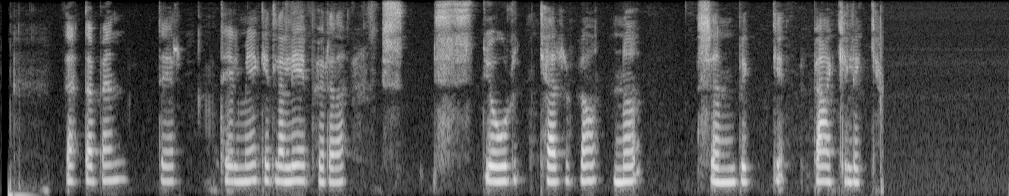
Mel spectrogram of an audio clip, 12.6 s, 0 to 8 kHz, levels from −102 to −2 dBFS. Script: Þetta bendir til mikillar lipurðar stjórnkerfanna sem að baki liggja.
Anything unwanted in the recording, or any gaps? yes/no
no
